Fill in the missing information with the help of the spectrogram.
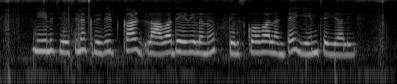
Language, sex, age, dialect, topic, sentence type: Telugu, female, 18-24, Utterandhra, banking, question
